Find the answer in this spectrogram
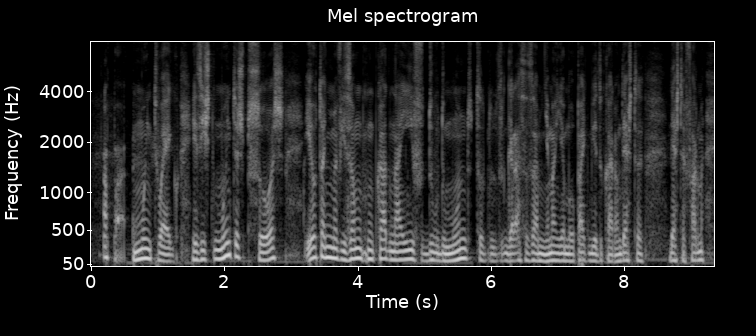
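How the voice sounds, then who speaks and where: Using an unremarkable speaking voice, a man speaks with a fairly low pitch, ordinary pitch variation and a moderate pace. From Portugal, Lisbon. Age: 40s. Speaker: DJ and record label owner. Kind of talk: casual interview.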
